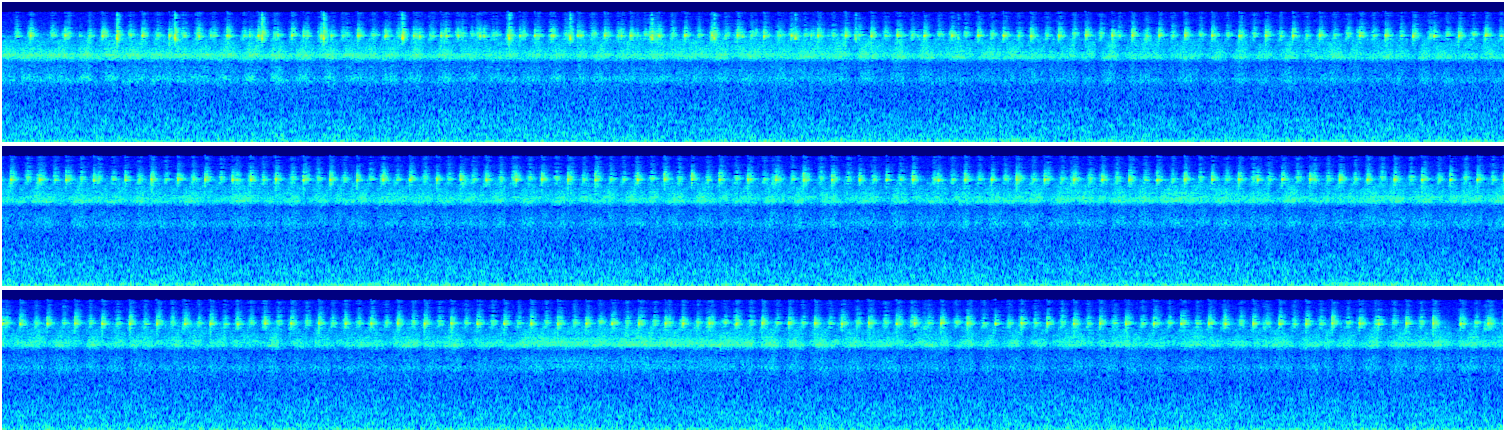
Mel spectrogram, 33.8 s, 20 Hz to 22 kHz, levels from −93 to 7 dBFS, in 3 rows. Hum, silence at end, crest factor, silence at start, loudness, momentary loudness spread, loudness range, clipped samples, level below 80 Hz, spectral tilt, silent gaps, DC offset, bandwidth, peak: none; 0 s; 26 dB; 0 s; -33 LUFS; 3 LU; 2 LU; under 0.1%; -56 dBFS; 0.5 dB/octave; none; under 0.1%; 17 kHz; -10 dBFS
